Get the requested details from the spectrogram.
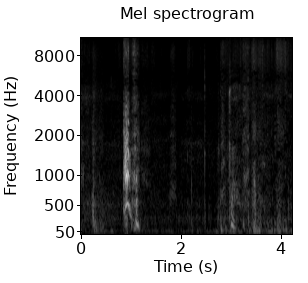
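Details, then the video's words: Two-year-old male Pekingese Chihuahua mix rescue dog barking and growling to get an older female hound mix to play; one sharp bark near the one-second mark, then quieter rough, low noises and shuffling. "Puppy Wants to Play and Growls"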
